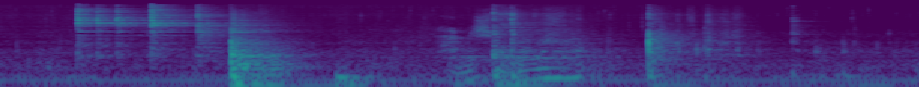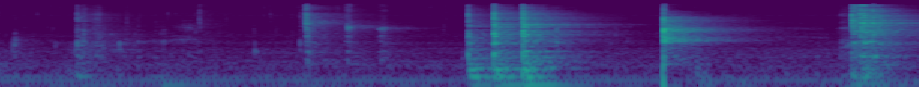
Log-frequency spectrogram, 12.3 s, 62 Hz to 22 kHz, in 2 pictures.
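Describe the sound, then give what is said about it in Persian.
A lid is lifted off a pot of lamb that has been cooking about 55 minutes, with sharp metallic clinks and scrapes, followed by several bursts of clattering cookware and utensil sounds over a low background hum. “خب برگشتم، حدودا 55 دقیقه گذشته و بوی بسیار محشری از این گوشت گوسفنده به مشام میرسه. در قابلمه رو برمیدارم.”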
